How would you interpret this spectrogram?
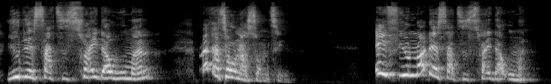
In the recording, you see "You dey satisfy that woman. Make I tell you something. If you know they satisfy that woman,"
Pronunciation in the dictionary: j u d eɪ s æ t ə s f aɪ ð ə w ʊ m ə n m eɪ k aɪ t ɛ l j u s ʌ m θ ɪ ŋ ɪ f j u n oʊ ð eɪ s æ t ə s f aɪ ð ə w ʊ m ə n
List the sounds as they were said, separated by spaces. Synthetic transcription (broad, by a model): j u d eɪ s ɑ t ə s f aɪ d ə w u m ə n m eɪ k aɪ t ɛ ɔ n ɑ s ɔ m t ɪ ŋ ɪ f j u n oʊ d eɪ s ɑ t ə s f aɪ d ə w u m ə n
